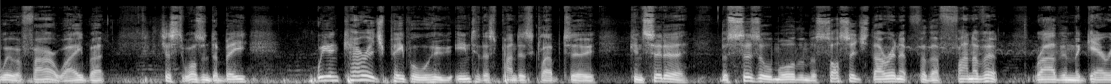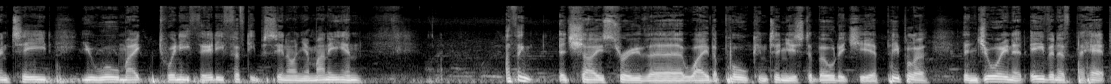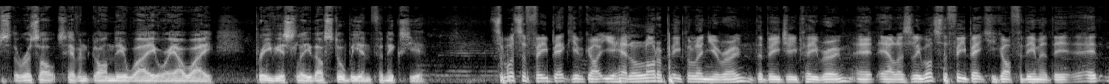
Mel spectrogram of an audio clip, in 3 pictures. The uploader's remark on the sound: Live from the big Karaka yearly sales.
